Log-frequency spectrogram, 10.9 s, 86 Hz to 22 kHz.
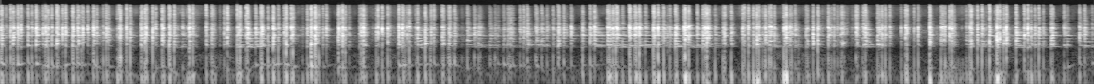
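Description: A green, hollow aluminum beverage can is held in both hands close to the microphone while fingertips and nails rapidly tap and scratch its body and top rim. The result is a fast, irregular stream of bright, tinny clicks and scrapes with a metallic tone around 3.5 kHz, each hit dying away almost at once with very little low end.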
